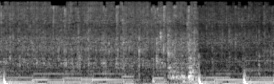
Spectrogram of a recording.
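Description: Chicken balls and chopped garlic fry in a hot pan, a steady close sizzle with a few louder bursts and scrapes near the end, no talking.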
